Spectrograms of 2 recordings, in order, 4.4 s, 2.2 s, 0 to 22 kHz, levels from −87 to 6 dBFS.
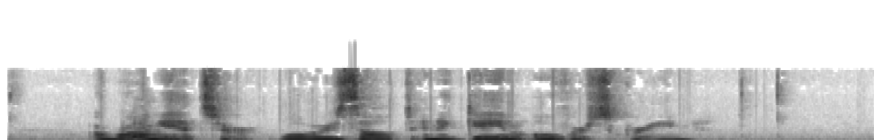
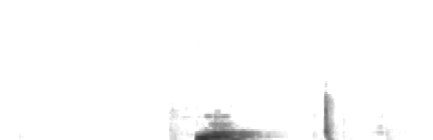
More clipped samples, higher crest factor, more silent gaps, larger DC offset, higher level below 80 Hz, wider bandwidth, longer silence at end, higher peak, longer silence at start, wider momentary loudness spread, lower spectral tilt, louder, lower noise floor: neither; second, 14 dB vs 20 dB; neither; neither; first, -48 dBFS vs -86 dBFS; first, 11.5 kHz vs 7.4 kHz; first, 0.9 s vs 0.5 s; first, 0 dBFS vs -6 dBFS; second, 0.45 s vs 1 s; second, 13 LU vs 21 LU; first, -4.5 dB/octave vs -2.5 dB/octave; first, -13 LUFS vs -22 LUFS; second, -40 dBFS vs -87 dBFS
